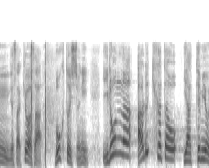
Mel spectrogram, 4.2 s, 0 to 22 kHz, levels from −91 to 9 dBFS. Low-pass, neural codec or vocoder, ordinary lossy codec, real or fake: none; none; none; real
